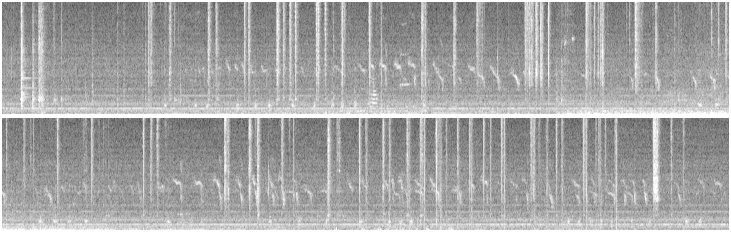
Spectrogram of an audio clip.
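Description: Birds chirping in many short, sharp calls scattered throughout, over a thin steady hum.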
